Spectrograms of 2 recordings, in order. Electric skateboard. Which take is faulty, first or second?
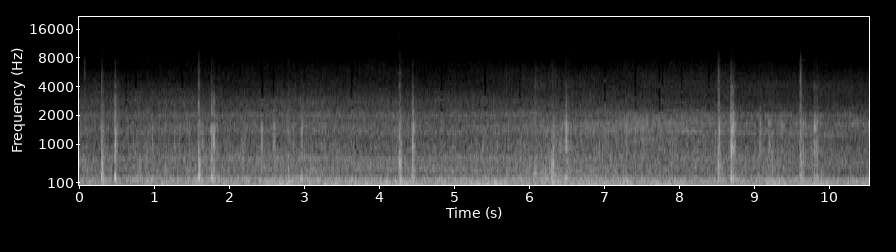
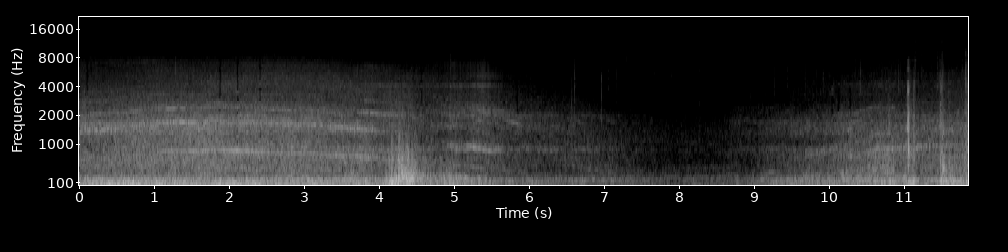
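first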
